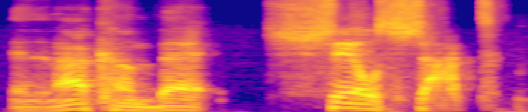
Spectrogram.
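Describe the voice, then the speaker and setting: Male, 40, lowish pitch, podcast guest, casual and self-deprecating storyteller who repeats himself for emphasis. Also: expressive, slow, pushed and bright, slightly rough. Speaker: podcast guest, army veteran. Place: indoors on a video call.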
